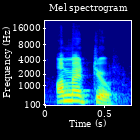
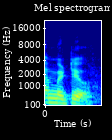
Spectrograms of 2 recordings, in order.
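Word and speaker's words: amateur: इनके मीनिंग्स देखेंगे और अमेच्योर अमेच्योर बिगिनिंग यह अटर मैच्योर मत बढ़ना इसको मैच्योर के स्पेलिंग य होते हैं एम ए टी यू आर इ मैच्योर ठीक है ना तो इसको बोलते हैं एमटर टायरो टायरो का मतलब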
